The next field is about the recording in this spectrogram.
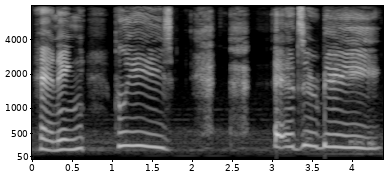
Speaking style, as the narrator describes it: sobbed

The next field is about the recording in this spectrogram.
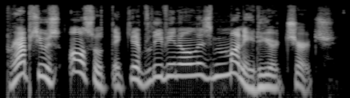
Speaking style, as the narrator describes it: he cried, with a blasting sneer

